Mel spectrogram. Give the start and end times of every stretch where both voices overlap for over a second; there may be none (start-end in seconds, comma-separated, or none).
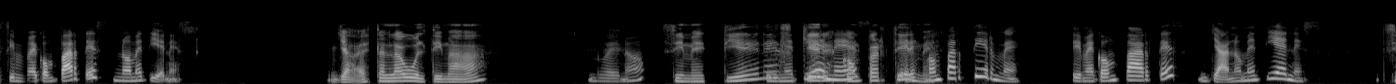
7.6-9.4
